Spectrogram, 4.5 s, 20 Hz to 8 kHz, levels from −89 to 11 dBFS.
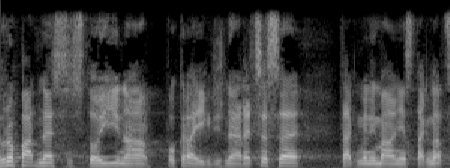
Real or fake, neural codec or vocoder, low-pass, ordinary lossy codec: fake; codec, 16 kHz in and 24 kHz out, 2.2 kbps, FireRedTTS-2 codec; 7.2 kHz; none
